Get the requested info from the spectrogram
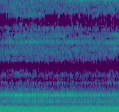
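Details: PARI JuniorBOY SX compressor nebulizer running during treatment of a severe cough, giving a steady mechanical hum with a constant buzzing tone.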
